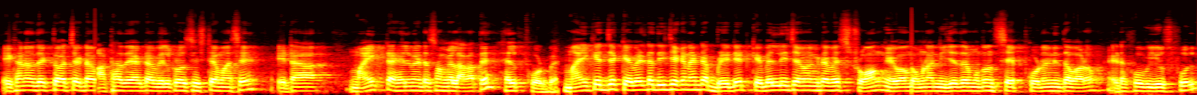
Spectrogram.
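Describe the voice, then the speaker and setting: A male vlogger presents a product unboxing as a casual hands-on tutorial, explaining things and mixing English words into his sentences. His voice is mid-range, and the audio sounds dull.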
